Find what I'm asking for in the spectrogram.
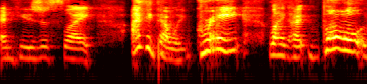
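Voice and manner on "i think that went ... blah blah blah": manic, wired, overexcited high raised chatter. Retelling what a husband said after telling the girls: imitating a manic tone. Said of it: "he's being, like, manic".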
